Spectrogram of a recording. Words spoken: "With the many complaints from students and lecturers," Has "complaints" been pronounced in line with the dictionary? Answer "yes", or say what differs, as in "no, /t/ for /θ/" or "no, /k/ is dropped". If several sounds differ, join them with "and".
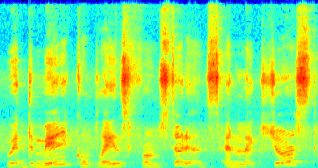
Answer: yes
